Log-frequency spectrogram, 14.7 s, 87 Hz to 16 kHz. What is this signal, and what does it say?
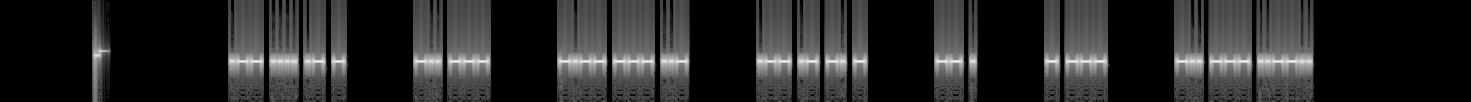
Morse code, heard as a keyed tone, about 34 wpm, 700 Hz. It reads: WHAT DO YOU WANT ME TO DO?
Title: 3x Word-Spacing - Sentences from Top 200 Words - 35wpm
